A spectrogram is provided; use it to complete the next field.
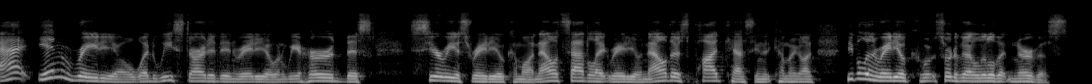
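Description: Speaking in a plain, everyday voice with a Canadian accent, a man with a fairly high pitch talks at a moderate pace with lively intonation on a very clean recording with a silent background. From Canada, Vancouver. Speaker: podcast coach and radio host. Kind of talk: interview conversation.

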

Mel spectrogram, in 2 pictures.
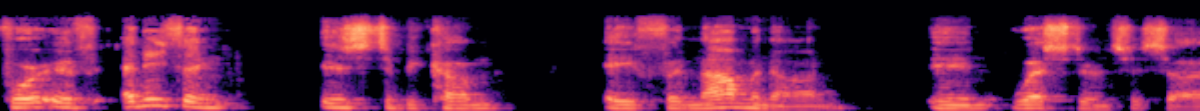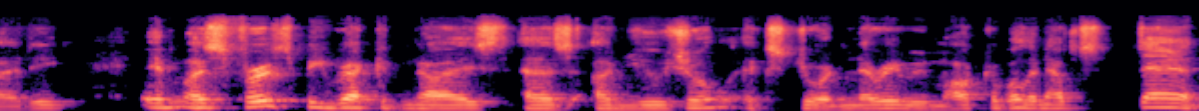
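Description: A man at a fairly slow pace, medium pitch, somewhat breathy, with ordinary pitch variation. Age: 80s. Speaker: retired literature professor, fairy tale scholar. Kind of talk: interview. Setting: phone or video call.

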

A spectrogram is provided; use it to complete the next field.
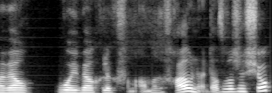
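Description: This woman speaks at a medium pitch. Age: 30s. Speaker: podcast host, parenting coach. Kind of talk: personal monologue. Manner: hesitant, many filler words.

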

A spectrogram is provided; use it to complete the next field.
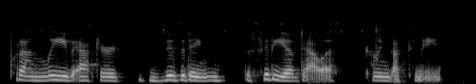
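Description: A woman's dark, mellow tone at a moderate pace against a quiet background. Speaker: psychologist podcast host. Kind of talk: casual conversation between co-hosts. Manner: chatty, with frequent backchannel interjections.

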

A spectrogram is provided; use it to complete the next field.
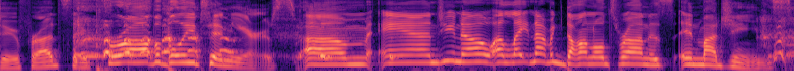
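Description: Against noticeable background noise, a woman with an American accent speaks at a high pitch with very wide pitch swings. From Virginia, US South. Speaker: podcast co-host, musician. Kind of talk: casual chat.

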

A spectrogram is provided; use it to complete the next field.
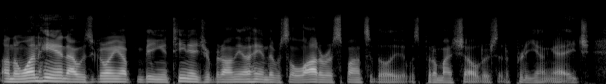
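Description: A man with a Texan accent talks at a medium pitch with ordinary pitch variation. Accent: Texan American. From Texas. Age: 60s. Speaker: biblical scholar. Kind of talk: interview conversation. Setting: studio.

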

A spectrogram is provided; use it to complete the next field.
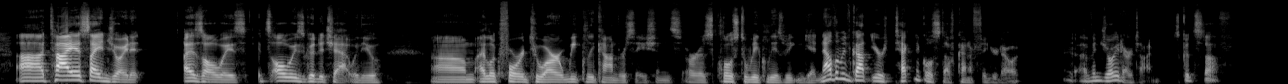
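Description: A man with an American accent, bright and sharp in tone at a medium pitch, fairly quick, with very wide pitch swings and big swings in loudness, on a very clean, dry, close recording with no echo and a silent background. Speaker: podcast host. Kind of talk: casual chat. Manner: chatty, jokey.

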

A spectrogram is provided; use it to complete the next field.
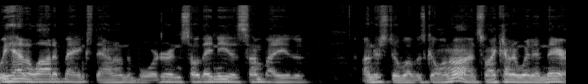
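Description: In a Midwestern American accent, a man with a fairly low pitch talks very fast in a monotone, flat intonation. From US Midwest, southeast Kansas. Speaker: banking credit executive. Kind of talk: interview.

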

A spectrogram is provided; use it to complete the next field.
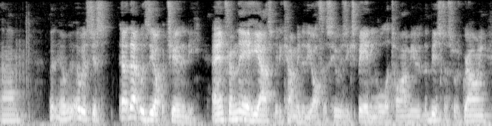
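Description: Talking at a fairly quick pace in an Australian accent, a man with a somewhat breathy voice and medium pitch shows ordinary pitch variation and big swings in loudness, with audible room echo. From Western Sydney, Australia. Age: 50s. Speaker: business owner. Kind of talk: interview conversation.

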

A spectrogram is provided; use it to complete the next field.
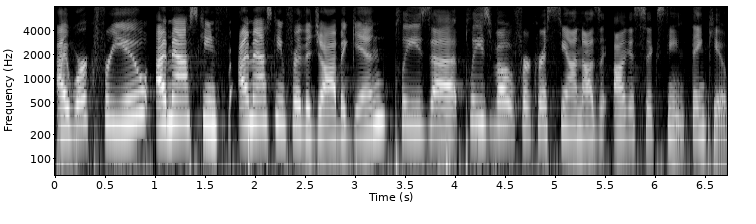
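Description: On a very clean recording with a silent background, a woman speaks at a high pitch and a moderate pace with lively intonation. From Wyoming, Fremont County. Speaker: state auditor, accountant. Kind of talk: campaign stump speech. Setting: stage at party convention.

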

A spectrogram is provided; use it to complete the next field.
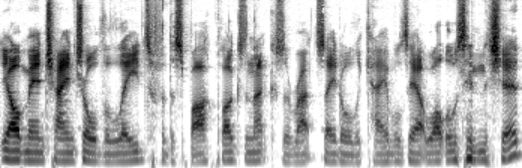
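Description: At a very fast pace, a man with an Australian accent speaks with a fairly low pitch and fairly even intonation in a very clean recording with a silent background. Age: 30s. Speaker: comedian, podcast host. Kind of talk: casual chat.

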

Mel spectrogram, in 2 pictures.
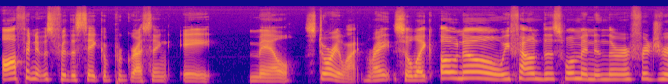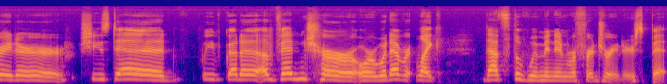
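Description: An unremarkable speaking voice moves at a moderate pace with ordinary pitch variation, in a dry, close sound with no echo. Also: woman, fairly high pitch for a woman. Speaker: podcast co-host. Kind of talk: casual chat. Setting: remote recording.

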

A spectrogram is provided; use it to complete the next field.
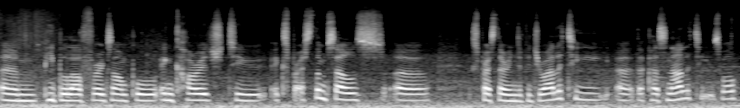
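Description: A medium-pitched woman's voice in an English accent, dark and mellow in tone, at a fairly quick pace with ordinary pitch variation. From England. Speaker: restaurant tea and coffee specialist. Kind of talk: casual interview chat.

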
